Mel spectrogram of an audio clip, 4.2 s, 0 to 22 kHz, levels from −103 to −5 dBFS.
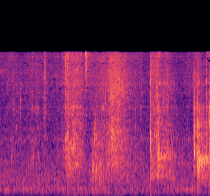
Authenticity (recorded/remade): remade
